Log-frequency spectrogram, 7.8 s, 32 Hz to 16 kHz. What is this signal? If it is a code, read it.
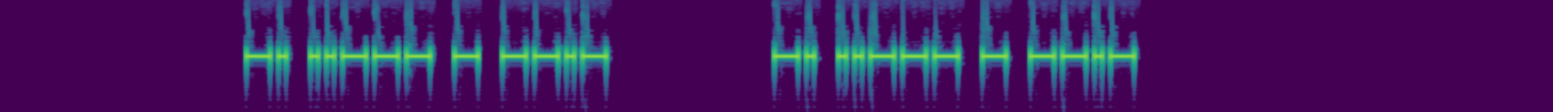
Morse code, heard as a keyed tone, about 30 wpm, 700 Hz. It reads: N2TQ N2TQ
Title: USA Call Signs - 4 Characters - Repeated 2x - 30wpm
